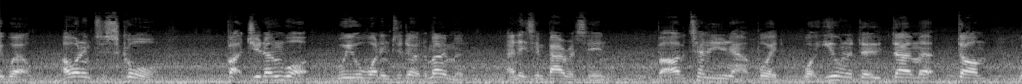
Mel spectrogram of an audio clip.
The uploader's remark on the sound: record a podcast on their way back from our 1-1 draw with Manchester United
